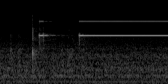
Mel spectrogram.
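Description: A steady high beep switches on and holds without a break: the meter reads continuity, so that bridge diode is shorted.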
